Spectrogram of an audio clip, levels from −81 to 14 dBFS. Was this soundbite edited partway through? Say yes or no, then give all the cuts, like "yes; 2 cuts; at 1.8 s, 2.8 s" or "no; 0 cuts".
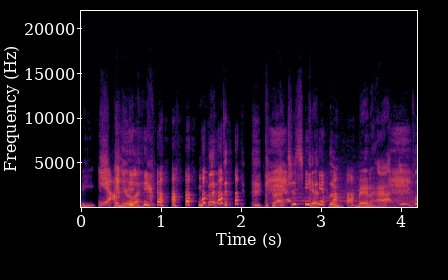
no; 0 cuts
